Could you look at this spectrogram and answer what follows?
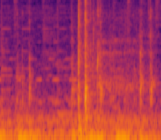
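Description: Keys tapped on a computer keyboard while entering banner text in Photoshop, a steady run of close, soft clicks with a few sharper strokes, heard alone over a low hum.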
